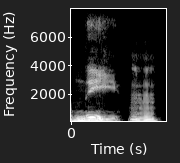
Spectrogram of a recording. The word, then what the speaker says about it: knee: Like for the way we spell knee. With a silent K, don't we?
